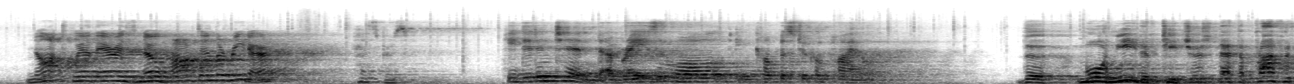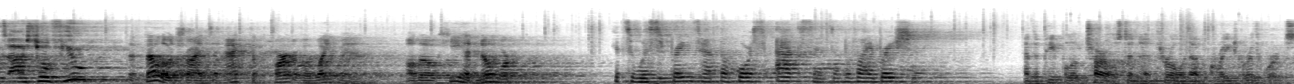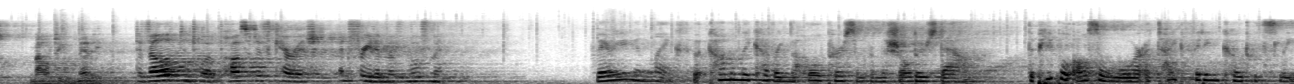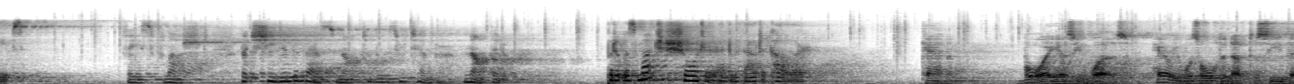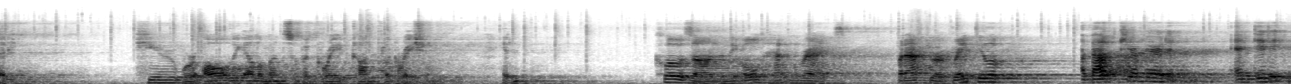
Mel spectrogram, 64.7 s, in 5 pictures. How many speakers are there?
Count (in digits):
8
